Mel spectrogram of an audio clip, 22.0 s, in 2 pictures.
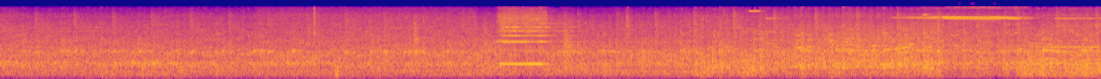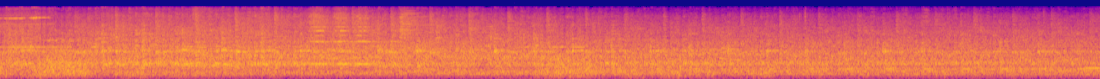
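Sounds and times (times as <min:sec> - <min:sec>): train wheels rumbling: 0:00.0 - 0:22.0
clicks over rail joints: 0:00.3 - 0:08.9
high wheel squealing: 0:07.3 - 0:12.5.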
